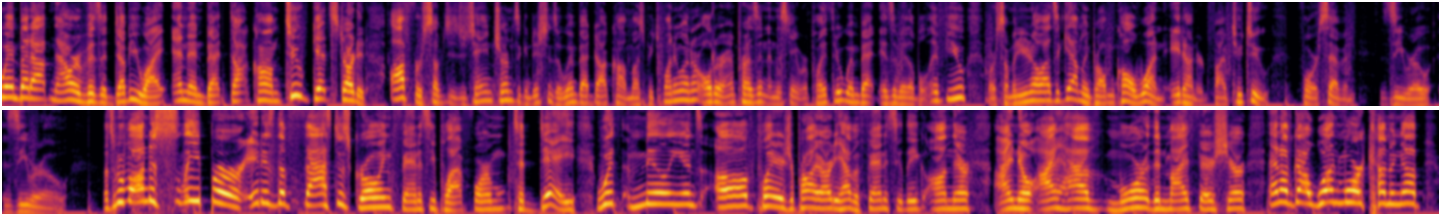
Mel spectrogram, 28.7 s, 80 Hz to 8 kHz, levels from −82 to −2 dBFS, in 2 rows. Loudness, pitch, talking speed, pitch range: -17 LUFS, 190 Hz, 190 wpm, 155-235 Hz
